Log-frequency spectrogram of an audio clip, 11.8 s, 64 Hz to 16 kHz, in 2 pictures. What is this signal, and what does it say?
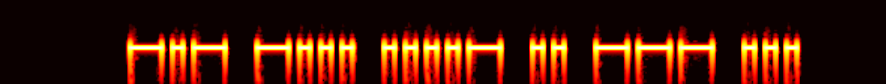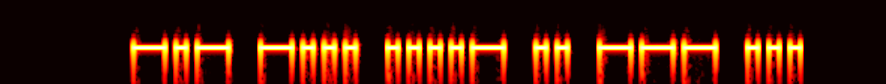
Morse code, heard as a keyed tone, about 17 wpm, 700 Hz. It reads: KB4IOS KB4IOS
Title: USA Call Signs - 6 Characters - Repeated 2x - 17wpm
